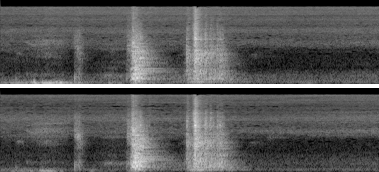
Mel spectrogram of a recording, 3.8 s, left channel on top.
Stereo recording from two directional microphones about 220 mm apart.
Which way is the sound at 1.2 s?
25° right (ahead or behind).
